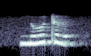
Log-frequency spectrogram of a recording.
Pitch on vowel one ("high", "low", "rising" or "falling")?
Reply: rising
